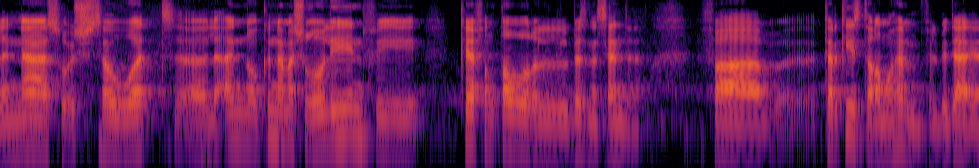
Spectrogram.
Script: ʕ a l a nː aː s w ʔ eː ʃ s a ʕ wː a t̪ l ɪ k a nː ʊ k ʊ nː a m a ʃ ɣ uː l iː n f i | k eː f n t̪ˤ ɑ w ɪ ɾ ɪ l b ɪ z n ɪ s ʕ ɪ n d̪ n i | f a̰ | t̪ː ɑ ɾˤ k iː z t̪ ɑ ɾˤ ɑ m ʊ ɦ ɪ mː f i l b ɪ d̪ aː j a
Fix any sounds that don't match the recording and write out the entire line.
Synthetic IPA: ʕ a l a nː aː s w ʔ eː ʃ s a wː a t̪ l ɪ ʔ a nː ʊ k ʊ nː a m a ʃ ɣ uː l iː n f i | k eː f n t̪ˤ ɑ wː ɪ ɾ ɪ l b ɪ z n ɪ s ʕ ɪ n d̪ n a | f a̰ | t̪ː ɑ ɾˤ k iː z t̪ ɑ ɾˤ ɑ m ʊ ɦ ɪ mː f i l b ɪ d̪ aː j a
